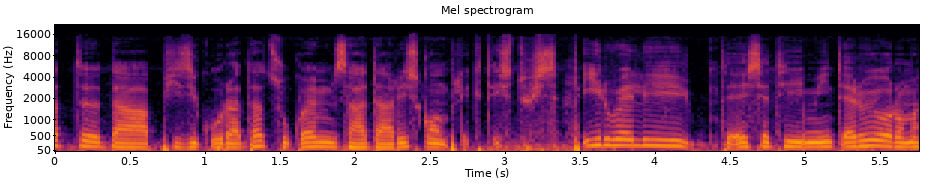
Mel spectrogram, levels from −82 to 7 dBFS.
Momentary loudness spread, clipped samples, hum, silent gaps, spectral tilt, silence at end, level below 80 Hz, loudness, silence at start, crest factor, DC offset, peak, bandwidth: 6 LU; under 0.1%; none; none; -5.5 dB/octave; 0 s; -30 dBFS; -18 LUFS; 0 s; 14 dB; under 0.1%; -4 dBFS; 16 kHz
